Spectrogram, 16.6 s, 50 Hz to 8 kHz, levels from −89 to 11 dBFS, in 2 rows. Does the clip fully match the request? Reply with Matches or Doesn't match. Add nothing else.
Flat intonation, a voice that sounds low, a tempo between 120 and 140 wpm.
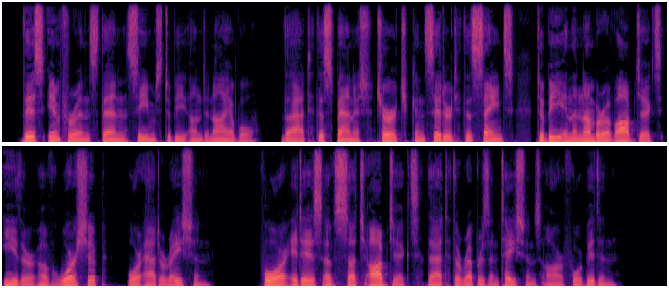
Doesn't match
